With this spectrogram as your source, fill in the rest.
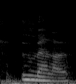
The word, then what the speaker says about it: Umelo: Umelo. Umelo. Mhm. Umelo. Umelo. Like Melo. Like the basketball.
